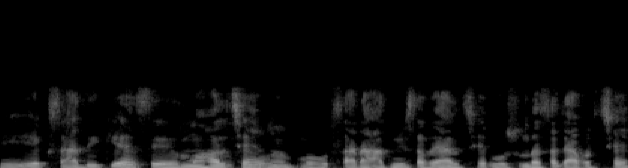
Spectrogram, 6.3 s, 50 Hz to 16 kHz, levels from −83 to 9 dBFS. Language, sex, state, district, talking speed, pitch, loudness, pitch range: Maithili, female, Bihar, Darbhanga, 170 wpm, 160 Hz, -33 LUFS, 155-175 Hz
